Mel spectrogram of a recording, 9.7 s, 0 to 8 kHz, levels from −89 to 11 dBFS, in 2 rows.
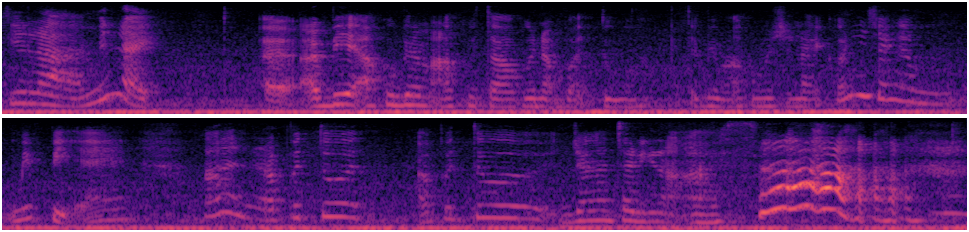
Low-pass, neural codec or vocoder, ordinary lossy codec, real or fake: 7.2 kHz; none; none; real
